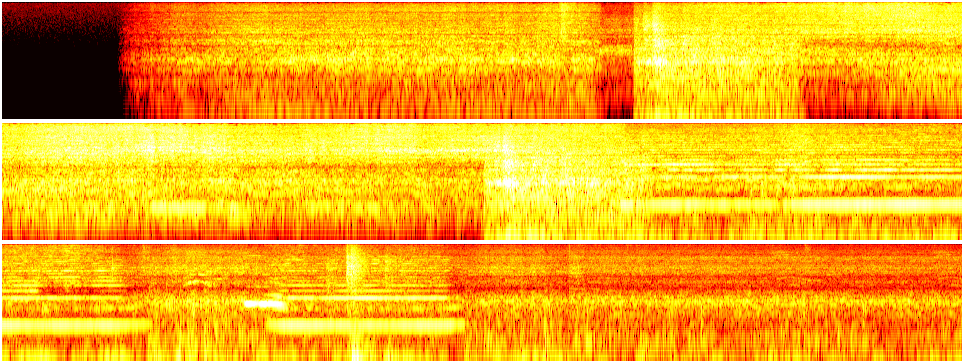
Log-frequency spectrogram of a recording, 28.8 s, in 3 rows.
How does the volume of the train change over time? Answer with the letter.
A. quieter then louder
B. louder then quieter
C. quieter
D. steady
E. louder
B.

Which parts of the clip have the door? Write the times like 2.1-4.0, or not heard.
6.3-8.0, 14.4-16.1, 22.4-23.4.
